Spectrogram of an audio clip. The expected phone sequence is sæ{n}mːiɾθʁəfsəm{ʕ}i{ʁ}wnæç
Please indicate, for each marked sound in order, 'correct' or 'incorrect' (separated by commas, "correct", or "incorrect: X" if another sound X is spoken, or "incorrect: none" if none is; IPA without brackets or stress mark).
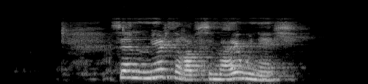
correct, correct, incorrect: none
